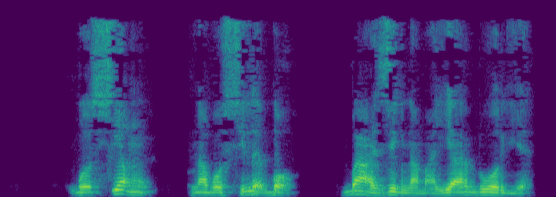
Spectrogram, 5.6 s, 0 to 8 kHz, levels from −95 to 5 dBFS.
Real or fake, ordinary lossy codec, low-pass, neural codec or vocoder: fake; MP3, 32 kbps; 7.2 kHz; codec, 16 kHz in and 24 kHz out, 1.1 kbps, FireRedTTS-2 codec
